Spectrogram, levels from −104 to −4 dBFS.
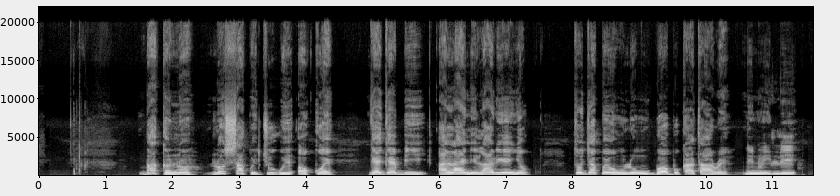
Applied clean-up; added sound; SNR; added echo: none; none; none; none.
